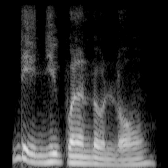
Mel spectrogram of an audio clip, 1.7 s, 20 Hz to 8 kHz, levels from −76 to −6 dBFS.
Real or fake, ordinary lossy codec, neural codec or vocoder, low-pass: fake; Opus, 64 kbps; codec, 16 kHz in and 24 kHz out, 0.8 kbps, FocalCodec, streaming, 65536 codes; 7.2 kHz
